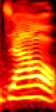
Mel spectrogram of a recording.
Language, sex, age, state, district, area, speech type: Odia, female, 18-30, Odisha, Koraput, urban, read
